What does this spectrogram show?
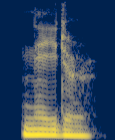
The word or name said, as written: nadir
